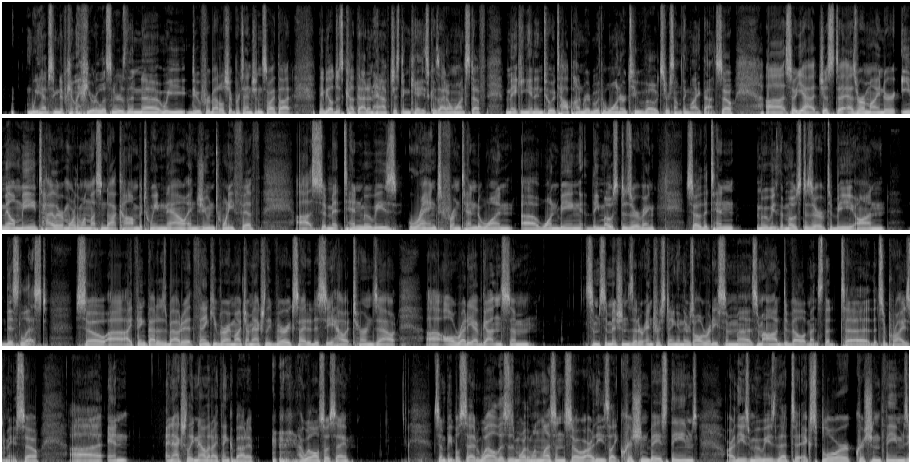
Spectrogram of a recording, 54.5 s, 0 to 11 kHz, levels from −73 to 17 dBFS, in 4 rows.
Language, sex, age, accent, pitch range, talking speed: English, male, 30-49, American, 100-125 Hz, 195 wpm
